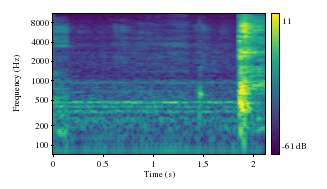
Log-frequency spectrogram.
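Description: A person with a cold coughs sharply near the end, the first of a coughing fit. Before it, a low steady hum of held tones comes from the spirit box software playing on the laptop.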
